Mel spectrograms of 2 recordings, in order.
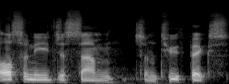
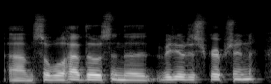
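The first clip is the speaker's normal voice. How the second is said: usual speaking voice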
